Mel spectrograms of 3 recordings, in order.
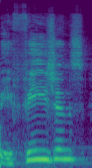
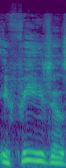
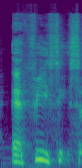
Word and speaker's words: Ephesians: is the Bible and she pronounced Ephesians like epes it was some it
